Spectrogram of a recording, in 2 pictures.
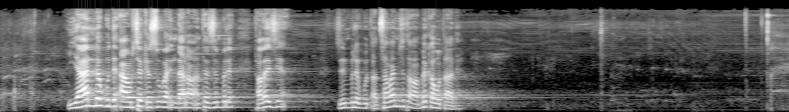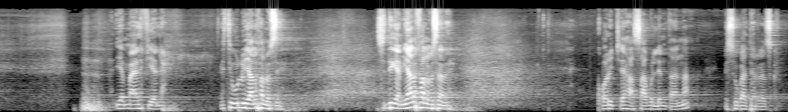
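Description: A man speaks with animation through a microphone, echoing in a large hall.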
